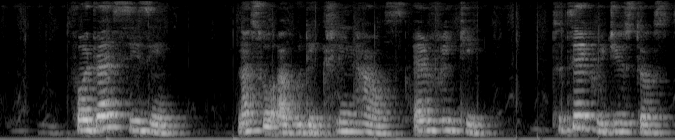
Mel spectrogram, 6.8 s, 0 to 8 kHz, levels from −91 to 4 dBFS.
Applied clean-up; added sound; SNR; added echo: neural separator model SepFormer DNS4.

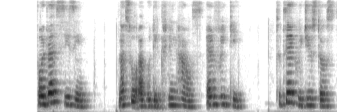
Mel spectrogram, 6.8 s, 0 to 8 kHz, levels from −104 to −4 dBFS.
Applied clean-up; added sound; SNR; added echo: neural mask model DeepFilterNet 3.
